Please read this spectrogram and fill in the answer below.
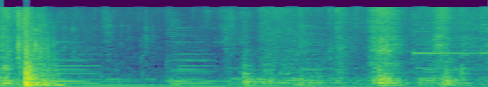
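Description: Background music plays throughout. Just after the start there is a sharp thump as a plastic-wrapped pack of disposable shoe covers is put down on a wooden table, and a softer knock follows near the end.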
